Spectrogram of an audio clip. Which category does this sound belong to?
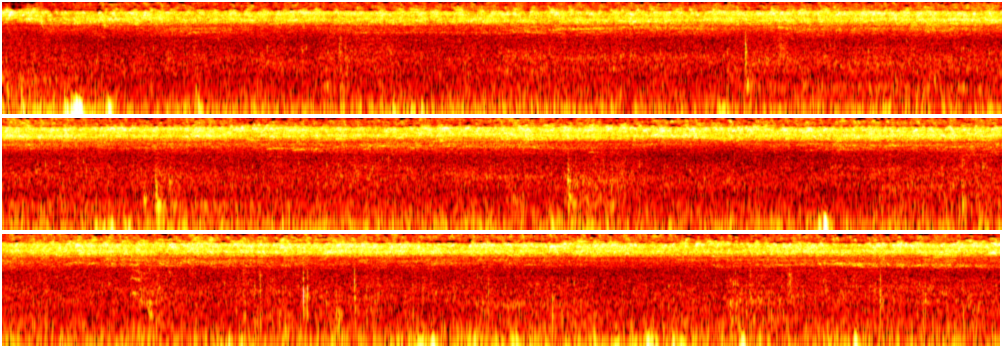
Soundscapes > Nature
